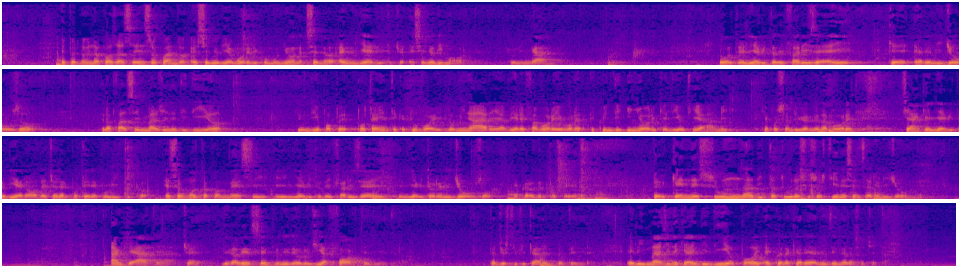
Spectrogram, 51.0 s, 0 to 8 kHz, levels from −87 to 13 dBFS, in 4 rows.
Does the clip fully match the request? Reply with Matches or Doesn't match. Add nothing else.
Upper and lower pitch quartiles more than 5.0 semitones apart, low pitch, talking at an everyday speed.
Matches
